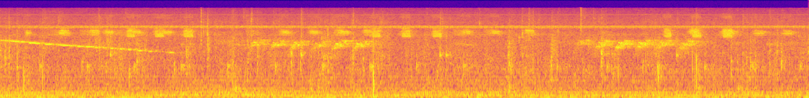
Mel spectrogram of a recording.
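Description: Golden-bellied gerygone singing: one long, thin whistle sliding down in pitch over nearly two seconds, followed later by short clusters of high notes. Behind it runs a steady high insect buzz and a regular row of faint high chirps.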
